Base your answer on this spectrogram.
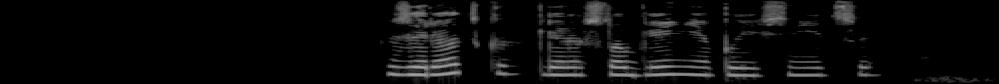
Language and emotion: Russian, sad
